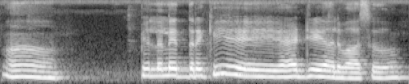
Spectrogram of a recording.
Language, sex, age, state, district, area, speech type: Telugu, male, 45-60, Andhra Pradesh, Guntur, urban, spontaneous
